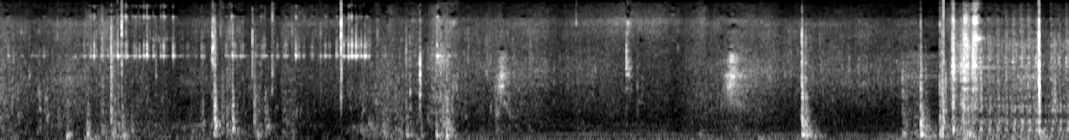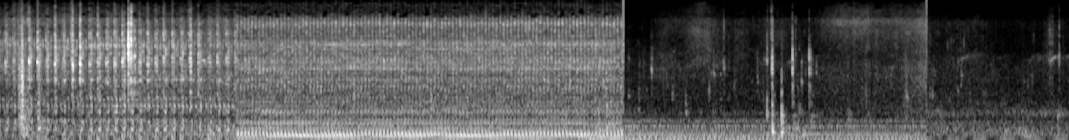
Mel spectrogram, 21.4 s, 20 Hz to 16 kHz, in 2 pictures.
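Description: Small outboard motor on a small boat running steadily, opened up to a louder, faster run about 13 seconds in. Knocks and clatter of gear being handled in the boat come through in the first half.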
